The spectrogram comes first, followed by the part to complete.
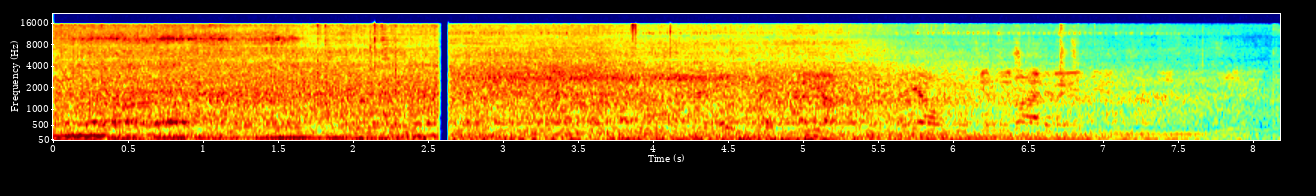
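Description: Road traffic: vehicle engines running and a car driving past, with indistinct voices in the background. The sound cuts out for an instant about two and a half seconds in and fades down near the end.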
